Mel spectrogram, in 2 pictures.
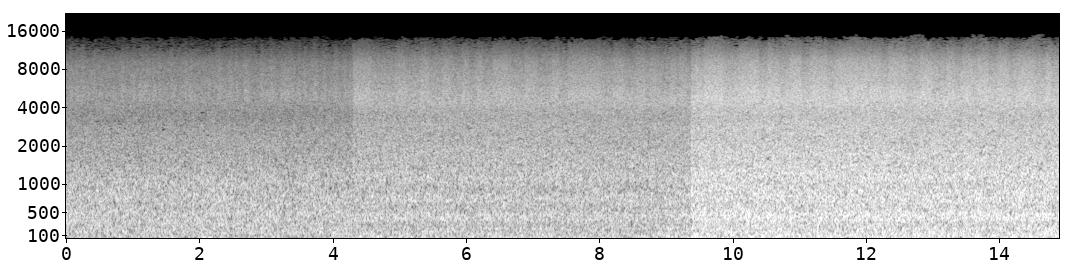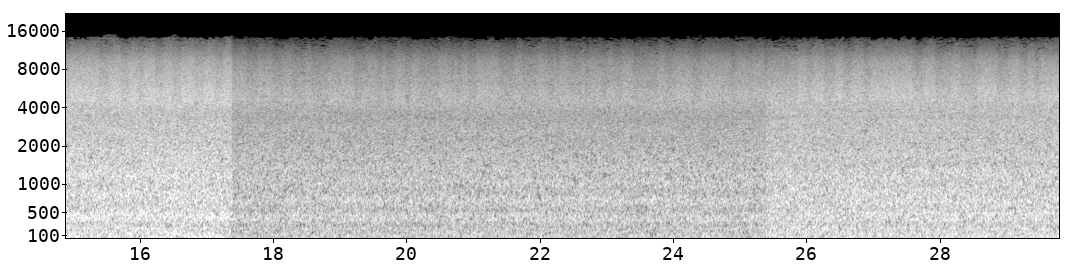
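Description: Steady rush of a small waterfall and rapids pouring over rocks into a pool. The level steps abruptly louder or softer several times, loudest for several seconds in the middle.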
